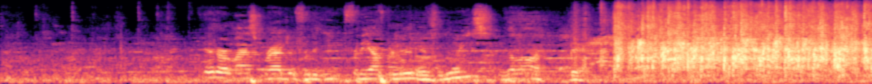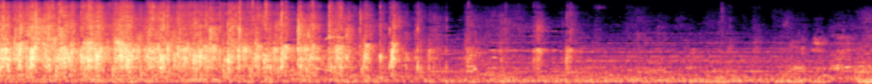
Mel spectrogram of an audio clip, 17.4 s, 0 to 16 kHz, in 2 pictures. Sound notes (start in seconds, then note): 5.8 audience cheering, applauding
